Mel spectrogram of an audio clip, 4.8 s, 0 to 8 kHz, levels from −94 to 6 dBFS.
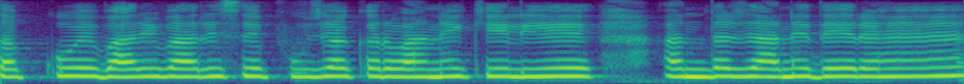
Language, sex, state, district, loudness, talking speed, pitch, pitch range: Hindi, female, Haryana, Rohtak, -11 LUFS, 150 wpm, 280 Hz, 275-285 Hz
